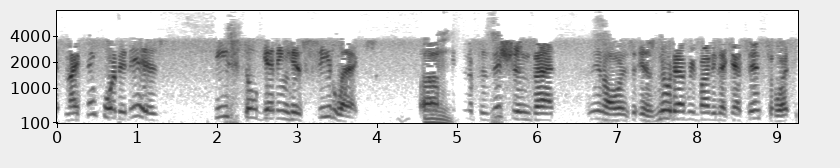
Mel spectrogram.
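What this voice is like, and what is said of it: New York accent. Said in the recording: “I can hear in your accent, even though you're calling from Las Vegas, you're from New York, correct?”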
